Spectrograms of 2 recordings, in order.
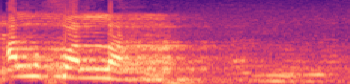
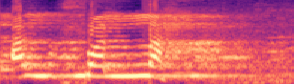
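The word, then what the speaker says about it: الفلّاح: Alfalah dan alfallah. Alfalah dan alfallah itu mirip, Ibu-ibu. Mirip penyebutannya karena memang mirip tulisannya. Yang membedakan satu bertasydid, satu tidak bertasydid. Bila bertasydid, maka dia bacanya adalah alfallah, artinya adalah petani.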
